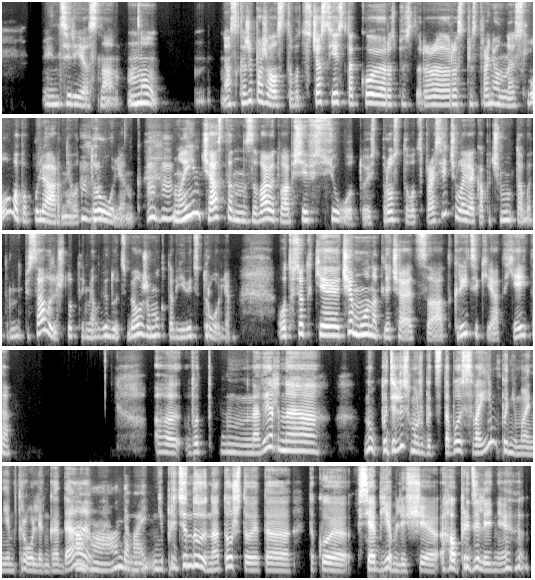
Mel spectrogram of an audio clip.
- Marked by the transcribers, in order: tapping; laughing while speaking: "определение"
- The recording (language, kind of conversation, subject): Russian, podcast, Как вы реагируете на критику в социальных сетях?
